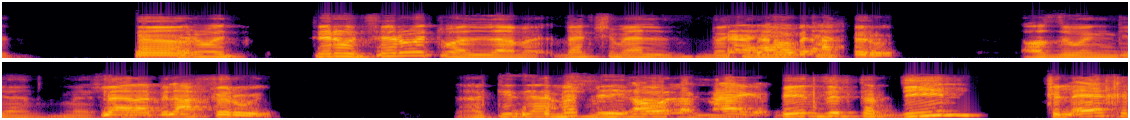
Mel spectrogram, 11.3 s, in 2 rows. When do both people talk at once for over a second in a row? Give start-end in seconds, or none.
8.2-9.4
